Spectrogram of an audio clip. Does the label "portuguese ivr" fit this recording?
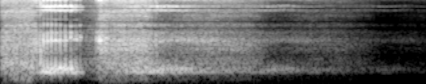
No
